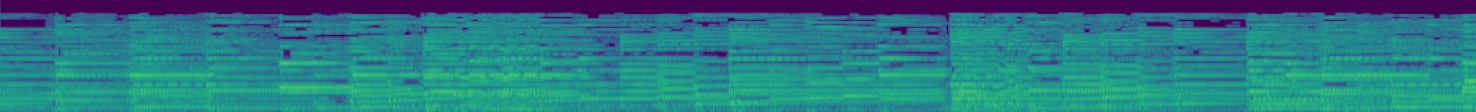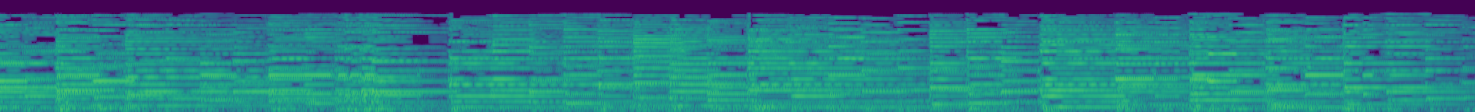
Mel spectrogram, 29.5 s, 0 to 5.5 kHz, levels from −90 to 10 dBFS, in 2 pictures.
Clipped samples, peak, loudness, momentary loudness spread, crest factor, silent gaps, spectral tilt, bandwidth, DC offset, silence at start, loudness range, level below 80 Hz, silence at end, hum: under 0.1%; -6 dBFS; -21 LUFS; 5 LU; 16 dB; none; -9 dB/octave; 4.1 kHz; under 0.1%; 0 s; 3 LU; -40 dBFS; 0 s; none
